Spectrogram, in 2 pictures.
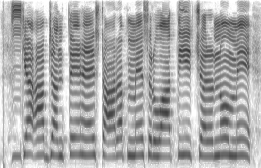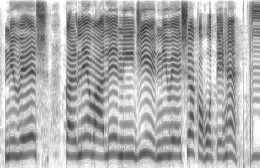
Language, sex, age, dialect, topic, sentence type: Hindi, female, 18-24, Hindustani Malvi Khadi Boli, banking, statement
